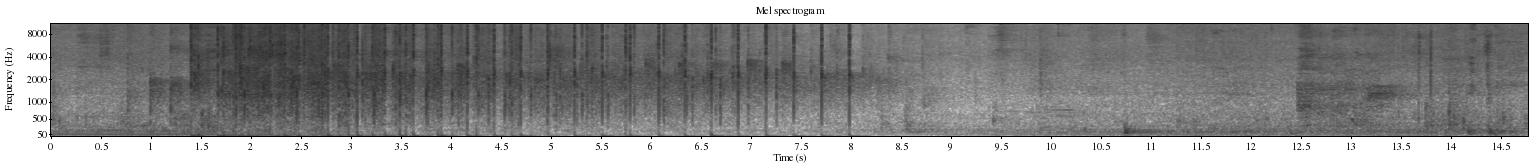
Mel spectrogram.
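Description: An audience at a board of education meeting bursts into dense, loud clapping that runs for several seconds, thins into scattered claps and fades to a quiet room with a few faint knocks.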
